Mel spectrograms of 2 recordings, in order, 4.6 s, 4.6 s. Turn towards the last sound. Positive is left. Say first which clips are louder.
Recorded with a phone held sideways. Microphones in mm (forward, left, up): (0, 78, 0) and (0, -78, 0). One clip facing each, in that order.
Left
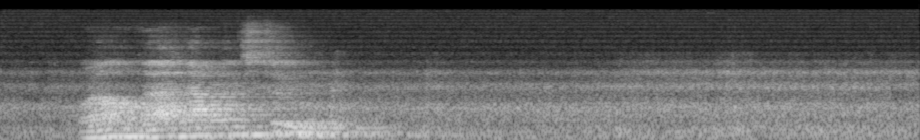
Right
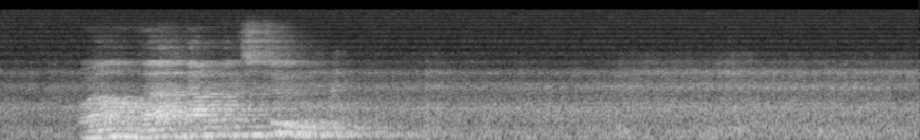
# right 1 dB
turn(degrees=-15)  # may be behind; listen again after turning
